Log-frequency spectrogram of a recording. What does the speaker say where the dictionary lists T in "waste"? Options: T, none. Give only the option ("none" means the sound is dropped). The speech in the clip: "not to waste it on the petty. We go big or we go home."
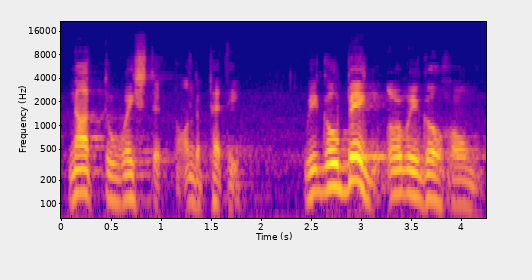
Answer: T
